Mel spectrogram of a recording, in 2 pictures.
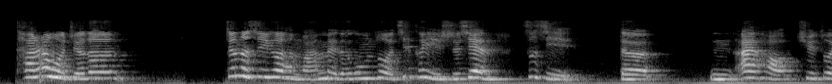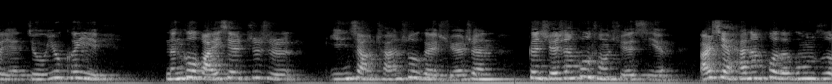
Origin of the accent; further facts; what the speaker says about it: Changsha, Hunan, China; now in Shenzhen, China; 我是湖南人，长沙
